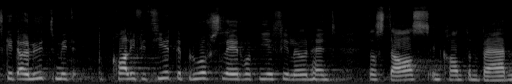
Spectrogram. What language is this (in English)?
Swiss German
